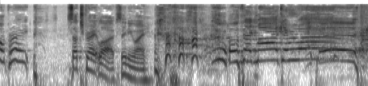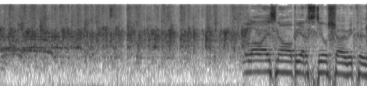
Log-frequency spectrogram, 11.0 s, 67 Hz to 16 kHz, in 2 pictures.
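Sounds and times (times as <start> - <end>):
speech: 0.0 - 6.0, 9.2 - 11.0
laughter: 2.3 - 4.0
dense audience applause: 4.8 - 11.0.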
